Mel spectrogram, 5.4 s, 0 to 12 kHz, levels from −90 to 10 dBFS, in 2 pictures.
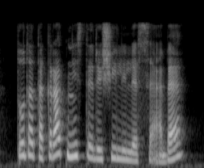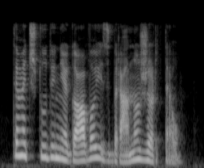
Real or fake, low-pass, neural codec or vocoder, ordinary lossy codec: real; 7.2 kHz; none; none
